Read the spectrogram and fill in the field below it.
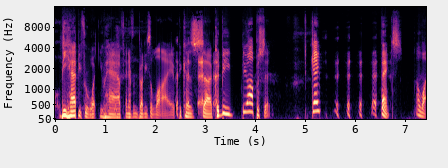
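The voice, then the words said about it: Lecturing tone, imitates another person's voice. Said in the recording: “Now I'm channeling Bill O'Reilly... The tone of my voice... My general lecturing... He's like, if Bill O'Reilly and John Travolta from Saturday Night Fever had a child”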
